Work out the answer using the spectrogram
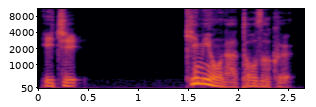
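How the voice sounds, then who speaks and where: Expressive man reading a mystery novel. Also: medium pitch, extremely slow, no room sound, studio quality. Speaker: audiobook reader, stage actor. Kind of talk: literary mystery novel reading, scripted narration.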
